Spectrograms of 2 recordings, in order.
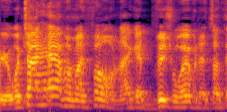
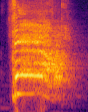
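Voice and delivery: high, loud burst of swearing; explosive high yell; furious shout; 6 dB louder than usual. Real, not acted. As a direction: scream the curse as you lose. Curse after losing.

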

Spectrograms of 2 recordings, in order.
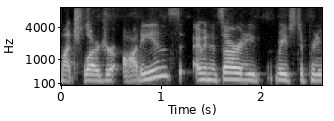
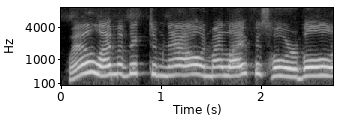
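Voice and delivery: high, loud mock self-pity; mock the self-pitying complainer; whiny victim; 8 semitones higher, 4 dB louder than usual. Friend mimics people who give up, in mock self-pity. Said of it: "they just kind of go".

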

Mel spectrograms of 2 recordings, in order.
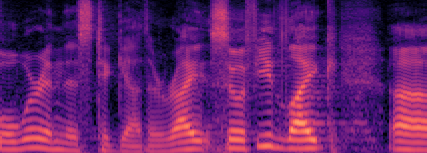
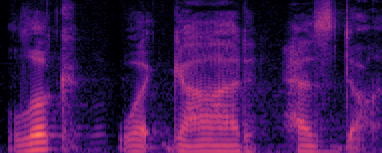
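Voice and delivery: choked whisper; 5 semitones lower, 7 dB quieter, much slower than usual. Shown as a demonstration. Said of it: "can we just give a resounding".

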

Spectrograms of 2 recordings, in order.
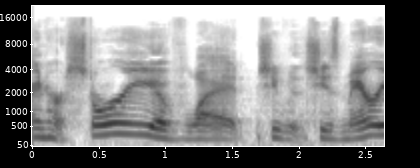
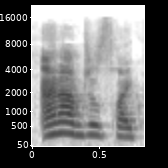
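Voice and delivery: normal talking voice

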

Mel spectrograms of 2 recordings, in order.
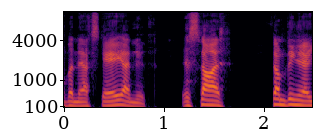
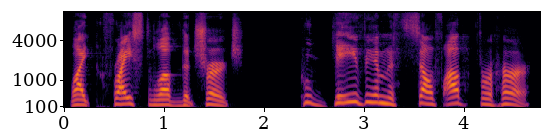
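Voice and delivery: slow, deliberate reading of the verse; slow scripture reading; 2 semitones higher, slower than usual. Shown as a demonstration. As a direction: let each word of scripture land slowly. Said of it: "slow scripture reading".

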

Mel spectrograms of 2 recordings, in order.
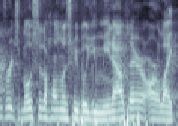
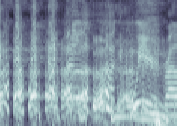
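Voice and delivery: laughing; 10 semitones higher, much slower than usual. Real, not acted. Laughing while retelling weird encounter.

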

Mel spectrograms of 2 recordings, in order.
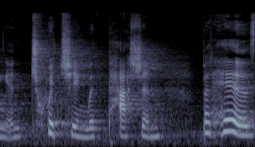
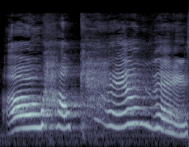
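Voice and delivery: higher, louder, slow tearful cry; tearful Lucy; 10 semitones higher, 7 dB louder, slower than usual. A narrator's reading. Lucy crying at the crowd's cruelty, higher and slow. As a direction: break down at the cruelty. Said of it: "tears streaming down her cheeks".

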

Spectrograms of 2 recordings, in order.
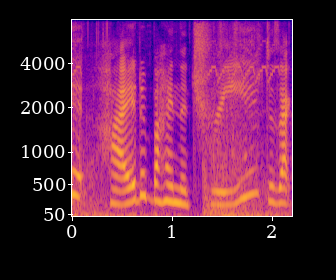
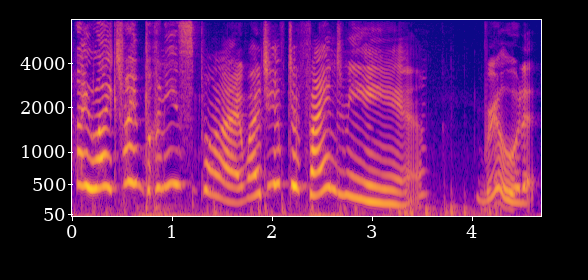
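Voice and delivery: whiny cry; 7 semitones higher than usual. Real, not acted. Lost hiding spot.

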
